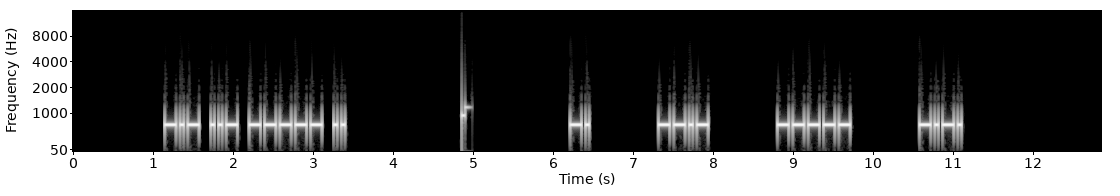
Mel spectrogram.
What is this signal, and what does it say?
Morse code, heard as a keyed tone, about 25 wpm, spaced as for 13 wpm, 700 Hz. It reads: KU0I NQ0C
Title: USA Call Signs - 4 Characters - 6x Character Spacing - 25wpm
